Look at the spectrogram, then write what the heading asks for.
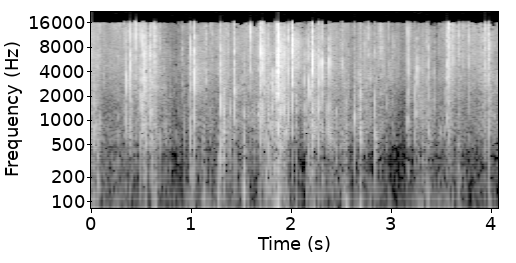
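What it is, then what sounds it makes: Woven polypropylene carrier bag. Fingers crumple a blue woven polypropylene IKEA BRATTBY carrier bag and grip and rub its strap. The result is a dense, continuous crinkling and crunching rustle, bright and scratchy on top with soft low thumps as the plastic is squeezed and shifted.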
